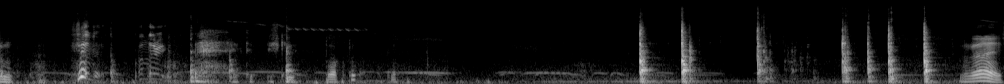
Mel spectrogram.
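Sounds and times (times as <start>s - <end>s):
hammer knocking on metal: 1.8s - 3.1s, 6.4s - 7.0s, 7.6s - 9.4s.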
